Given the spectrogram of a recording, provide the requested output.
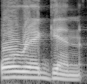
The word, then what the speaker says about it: Oregon: Oregon Oregon Oregon okay kind of like it's like Oregon Oregon that's how you say it anyway so I was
